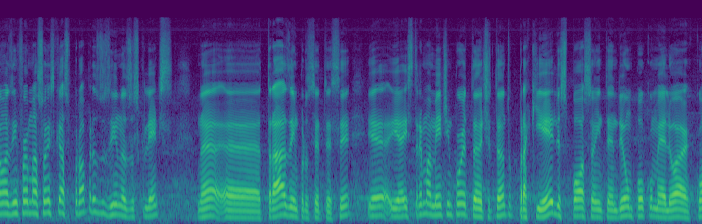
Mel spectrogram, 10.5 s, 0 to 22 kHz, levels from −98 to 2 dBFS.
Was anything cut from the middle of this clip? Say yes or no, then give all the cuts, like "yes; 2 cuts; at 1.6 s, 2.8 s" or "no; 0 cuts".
yes; 1 cut; at 7.7 s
